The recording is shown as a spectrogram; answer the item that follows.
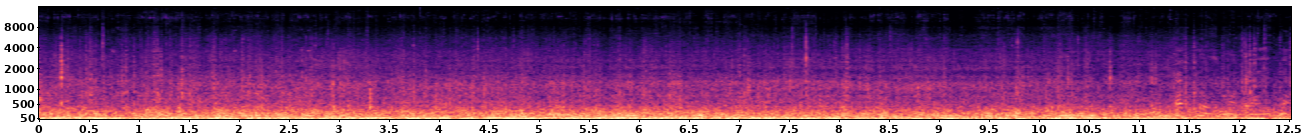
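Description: Car driving over a rough dirt road, heard from inside the cabin: a steady low rumble of engine and tyres, with a few faint clicks.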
